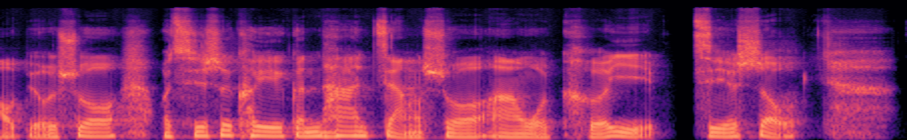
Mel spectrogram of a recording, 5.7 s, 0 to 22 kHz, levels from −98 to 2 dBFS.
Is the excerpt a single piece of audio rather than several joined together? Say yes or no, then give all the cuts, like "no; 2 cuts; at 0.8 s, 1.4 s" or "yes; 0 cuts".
no; 1 cut; at 4.2 s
